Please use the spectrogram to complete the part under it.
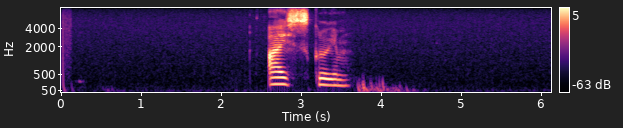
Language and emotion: Russian, neutral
